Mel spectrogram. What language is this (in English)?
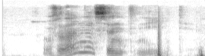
Kabyle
